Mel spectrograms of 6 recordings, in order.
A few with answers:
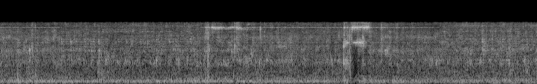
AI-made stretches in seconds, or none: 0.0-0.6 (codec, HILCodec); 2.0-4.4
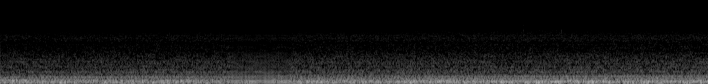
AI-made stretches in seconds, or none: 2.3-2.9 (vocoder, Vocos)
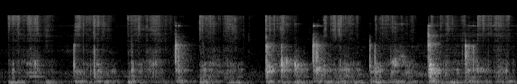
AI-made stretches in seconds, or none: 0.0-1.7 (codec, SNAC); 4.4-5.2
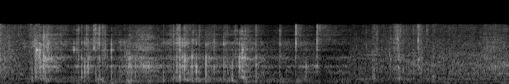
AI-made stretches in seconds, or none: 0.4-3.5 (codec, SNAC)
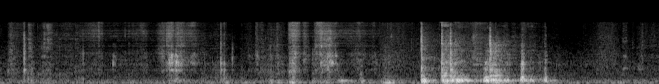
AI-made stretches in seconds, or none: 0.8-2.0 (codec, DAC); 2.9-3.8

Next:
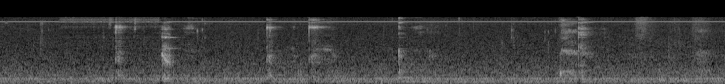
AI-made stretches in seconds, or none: 0.6-1.7 (vocoder, WaveNeXt)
